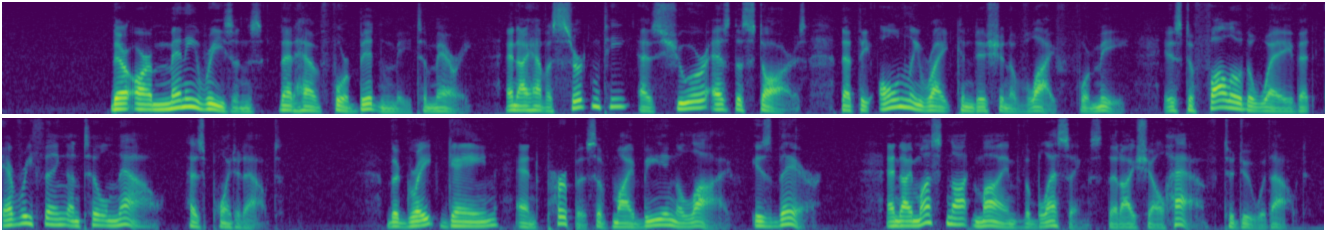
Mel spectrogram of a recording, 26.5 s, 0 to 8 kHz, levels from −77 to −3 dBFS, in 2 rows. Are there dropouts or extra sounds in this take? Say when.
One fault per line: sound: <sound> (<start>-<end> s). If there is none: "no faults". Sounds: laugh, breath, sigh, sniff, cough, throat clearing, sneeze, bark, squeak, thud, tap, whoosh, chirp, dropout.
no faults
